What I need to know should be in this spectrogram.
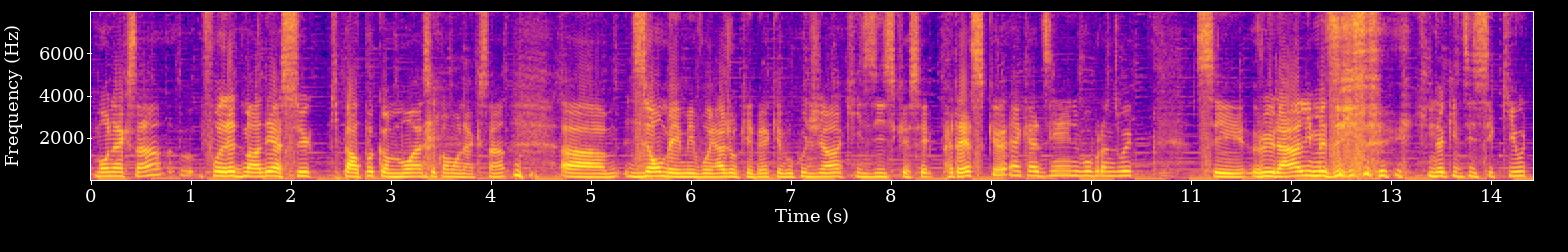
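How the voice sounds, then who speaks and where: A relaxed, chatty speaker with a Franco-Manitoban accent talking casually. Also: medium pitch, moderate pace, faint music behind. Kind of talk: casual chat.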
